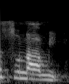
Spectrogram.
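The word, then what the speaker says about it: tsunami: Chapter के द सुनामी, टी इसमें silent रहता है, सुनामी।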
